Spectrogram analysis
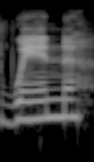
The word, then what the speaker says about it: Wynn: Wynn. It's pronounced Win, like we will win the championship game.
